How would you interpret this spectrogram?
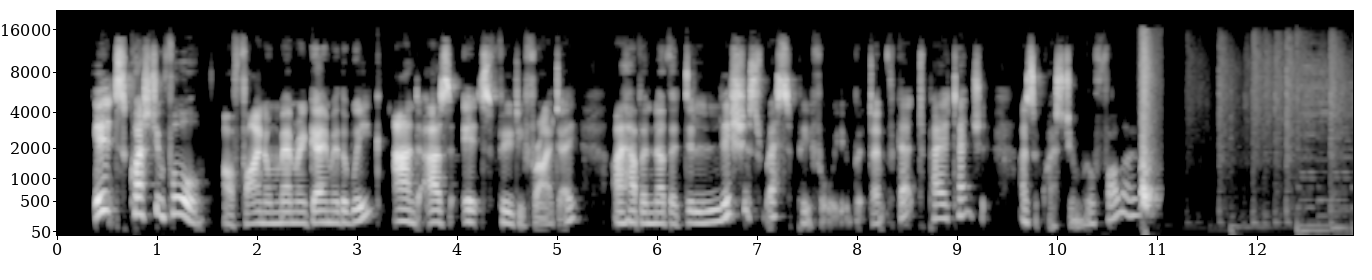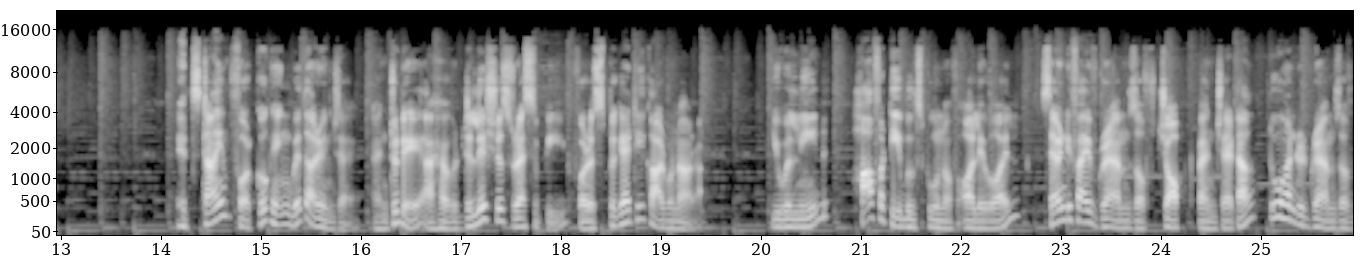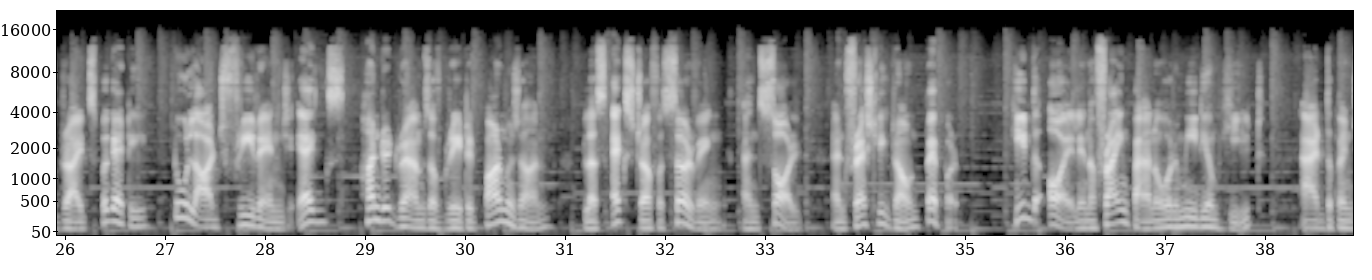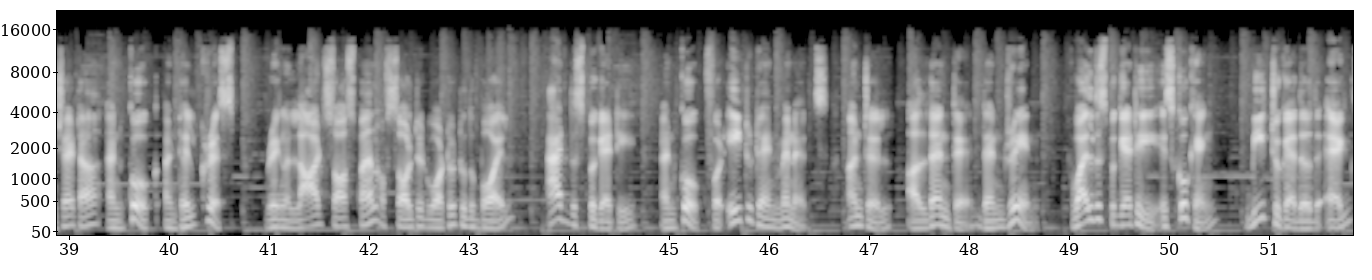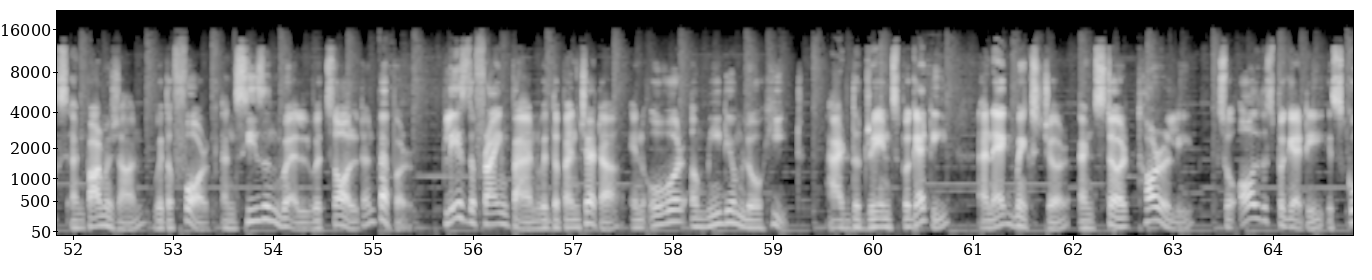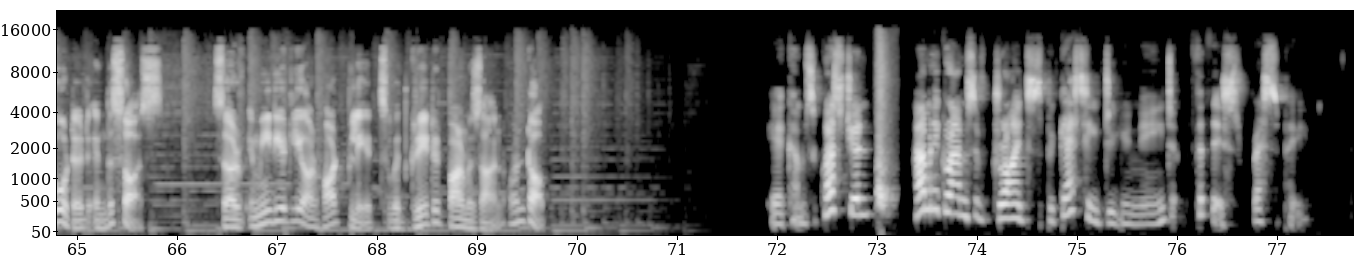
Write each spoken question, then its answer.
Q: How many grams of dried spaghetti do you need for this recipe?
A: And the answer is 200 grams.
